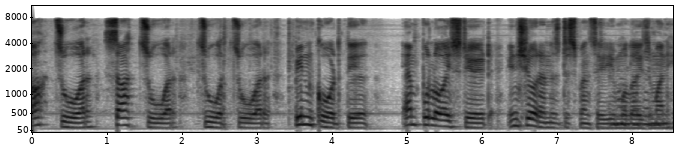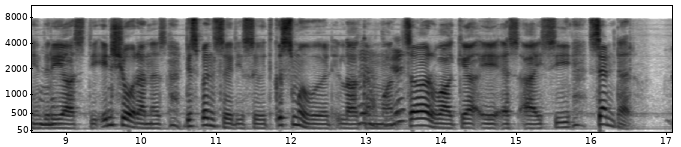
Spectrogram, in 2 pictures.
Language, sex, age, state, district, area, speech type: Kashmiri, male, 30-45, Jammu and Kashmir, Srinagar, urban, read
